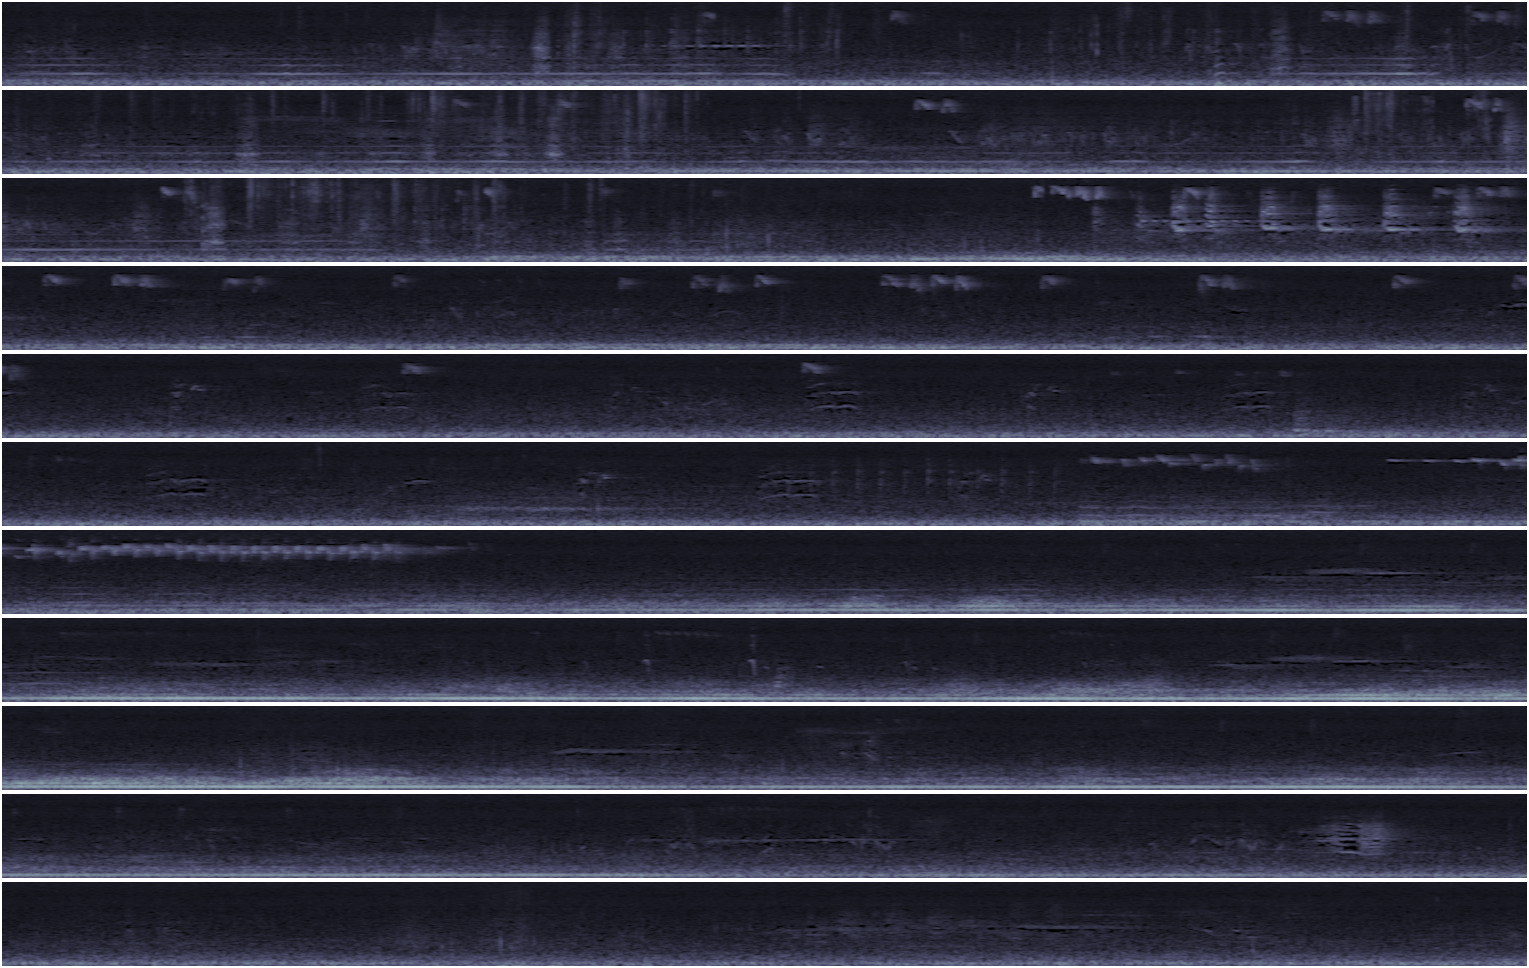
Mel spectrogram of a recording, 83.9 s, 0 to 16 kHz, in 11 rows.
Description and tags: Bush Atmos 03
Bush / forest atmosphere with wide stereo image and various sounds. Includes a mosquito that wouldn't leave my mic alone. Also a dog panting in the background.
insect, walking, valley, buzzing, flies, dirt, dog, bush, chirping, grass, birds, rocks, Australia, trees, wind, forest, panting, insects, mosquito, fly, blowing, Australian, footsteps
